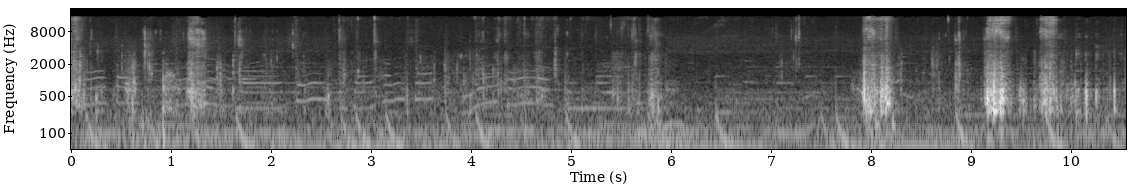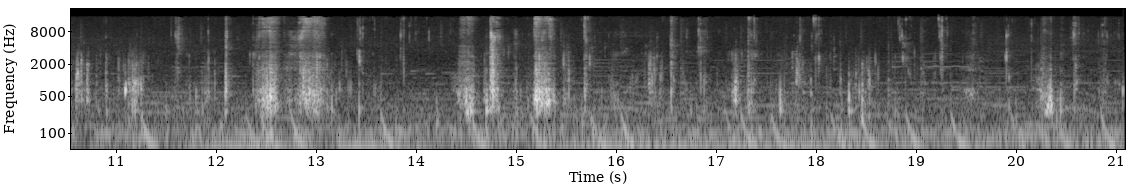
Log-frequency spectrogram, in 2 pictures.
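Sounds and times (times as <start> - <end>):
slurping noodles: 0.0 - 2.8, 7.2 - 21.0
wet chewing: 0.0 - 21.0.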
